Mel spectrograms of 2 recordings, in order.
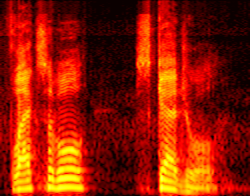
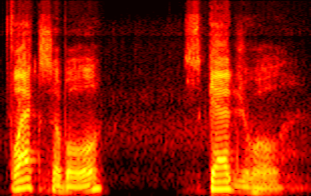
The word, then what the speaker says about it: flexible schedule: Flexible schedule. El énfasis está en la primera sílaba de flexible y en la primera sílaba de schedule. Flexible schedule.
